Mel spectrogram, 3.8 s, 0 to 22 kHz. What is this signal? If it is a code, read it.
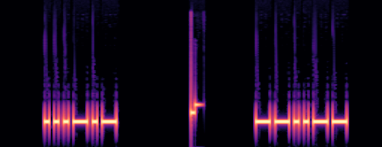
Morse code, heard as a keyed tone, about 25 wpm, 700 Hz. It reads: <SK> ,
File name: Single Punctuation-Prosign - Rapid-Fire - 25wpm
